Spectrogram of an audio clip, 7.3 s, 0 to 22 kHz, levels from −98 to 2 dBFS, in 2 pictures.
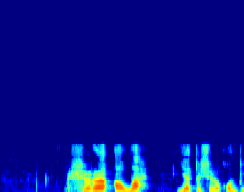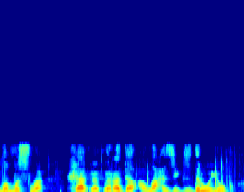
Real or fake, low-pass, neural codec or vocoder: real; 5.4 kHz; none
